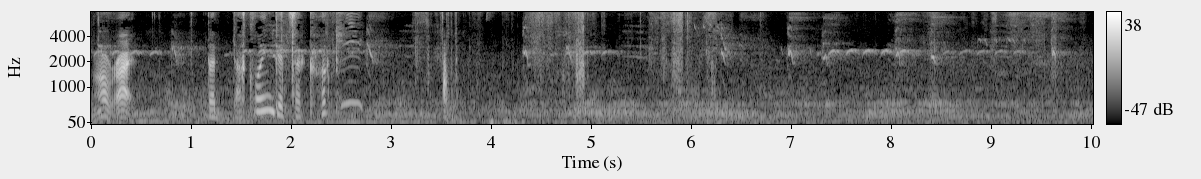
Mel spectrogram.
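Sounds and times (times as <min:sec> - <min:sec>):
outdoor background noise: 0:00.0 - 0:10.0
paper pages rustling: 0:03.2 - 0:06.7.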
